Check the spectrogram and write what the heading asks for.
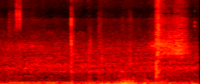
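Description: Steady low mechanical hum, with a few faint clicks and a soft low thump just past a second in.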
